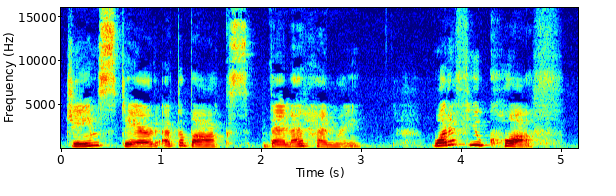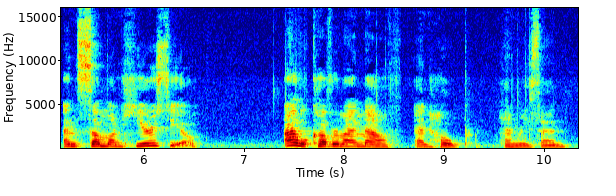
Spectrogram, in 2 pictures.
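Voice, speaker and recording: A woman teacher reads a children's picture book aloud, taking her time over each phrase. Her voice sits a little high. She pauses now and then for brief asides that explain the story to young listeners. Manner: slow, expressive reading with short asides explaining to children.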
